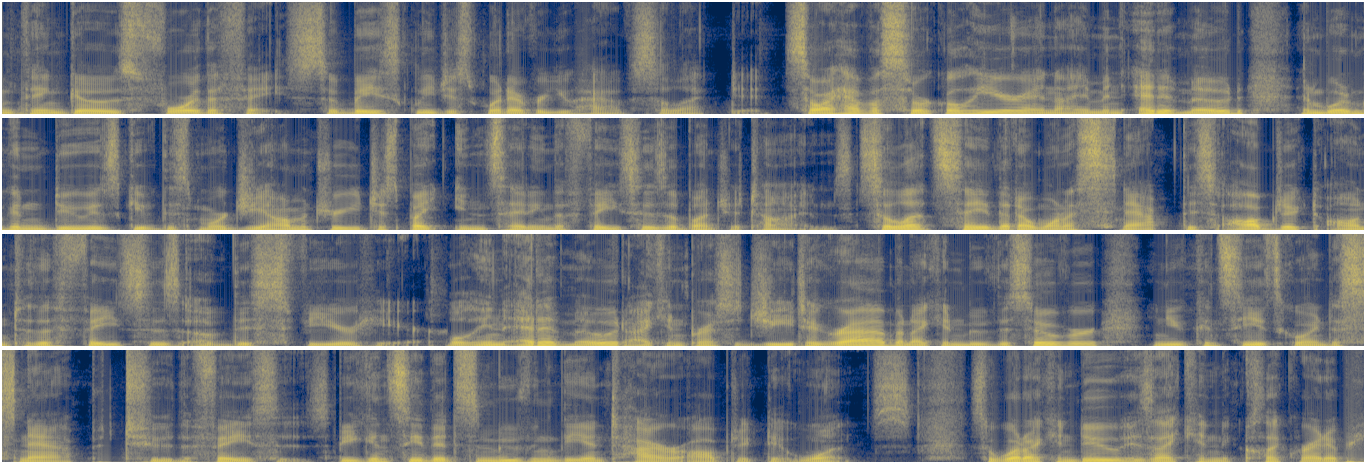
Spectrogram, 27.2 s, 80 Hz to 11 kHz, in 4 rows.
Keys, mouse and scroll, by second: 1.9 g, 3.8-6.9 shift+middle drag, 6.9 i, 8.2-11.4 typing, 11.0 shift+middle click, 15.3-17.3 middle drag, 17.3 g, 20.4 middle click, 20.8 g, 24.1 g.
